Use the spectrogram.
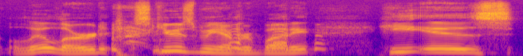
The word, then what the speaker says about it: Lillard: ] love that line Matthew lard is like I keep mispronouncing his name Matthew Lillard excuse me everybody he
